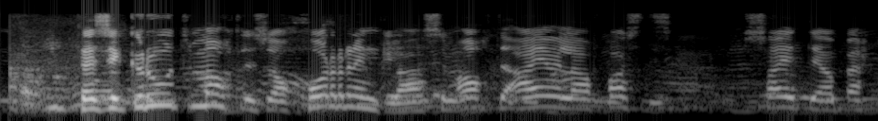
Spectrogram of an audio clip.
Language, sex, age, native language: Icelandic, male, 13, Icelandic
